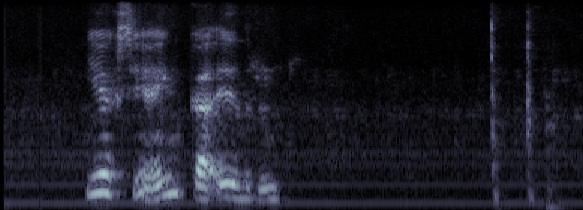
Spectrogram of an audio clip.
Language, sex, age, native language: Icelandic, female, 60-69, Icelandic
